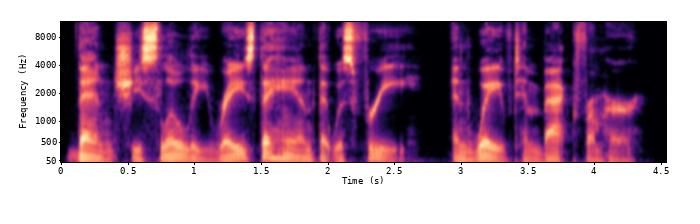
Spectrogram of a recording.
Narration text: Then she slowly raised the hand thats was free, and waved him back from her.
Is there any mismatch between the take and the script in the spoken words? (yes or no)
yes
